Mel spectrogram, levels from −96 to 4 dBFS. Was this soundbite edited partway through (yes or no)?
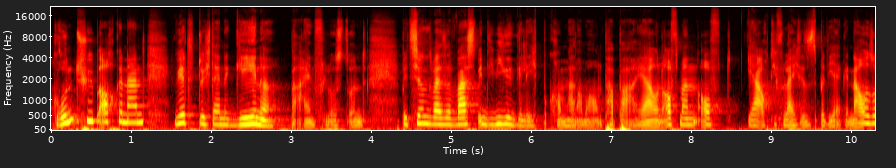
yes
